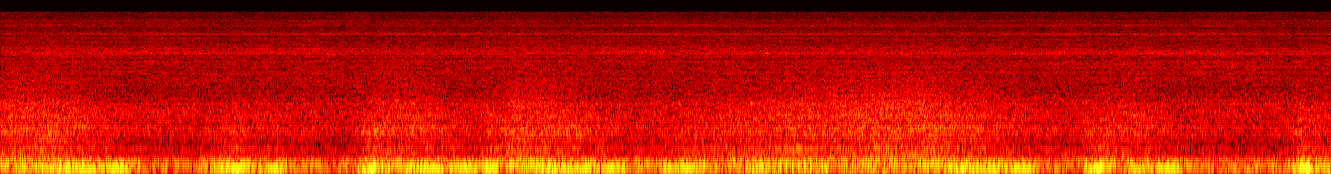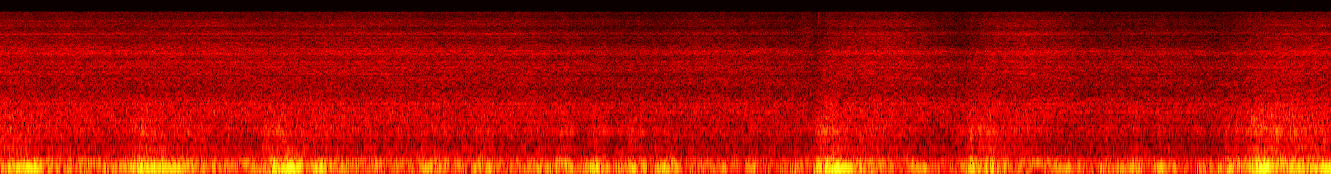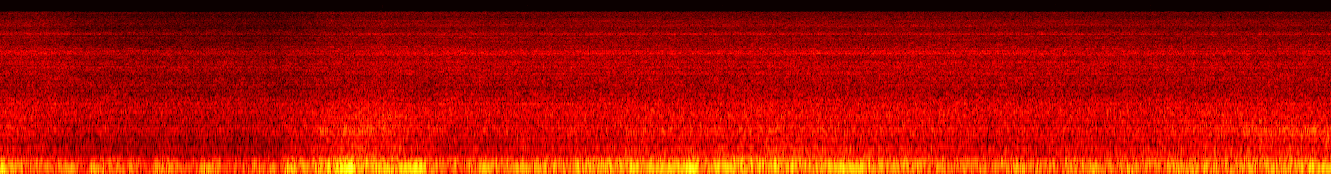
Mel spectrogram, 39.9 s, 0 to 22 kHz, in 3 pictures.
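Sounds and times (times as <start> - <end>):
car engine rumbling: 0.0 - 39.9.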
